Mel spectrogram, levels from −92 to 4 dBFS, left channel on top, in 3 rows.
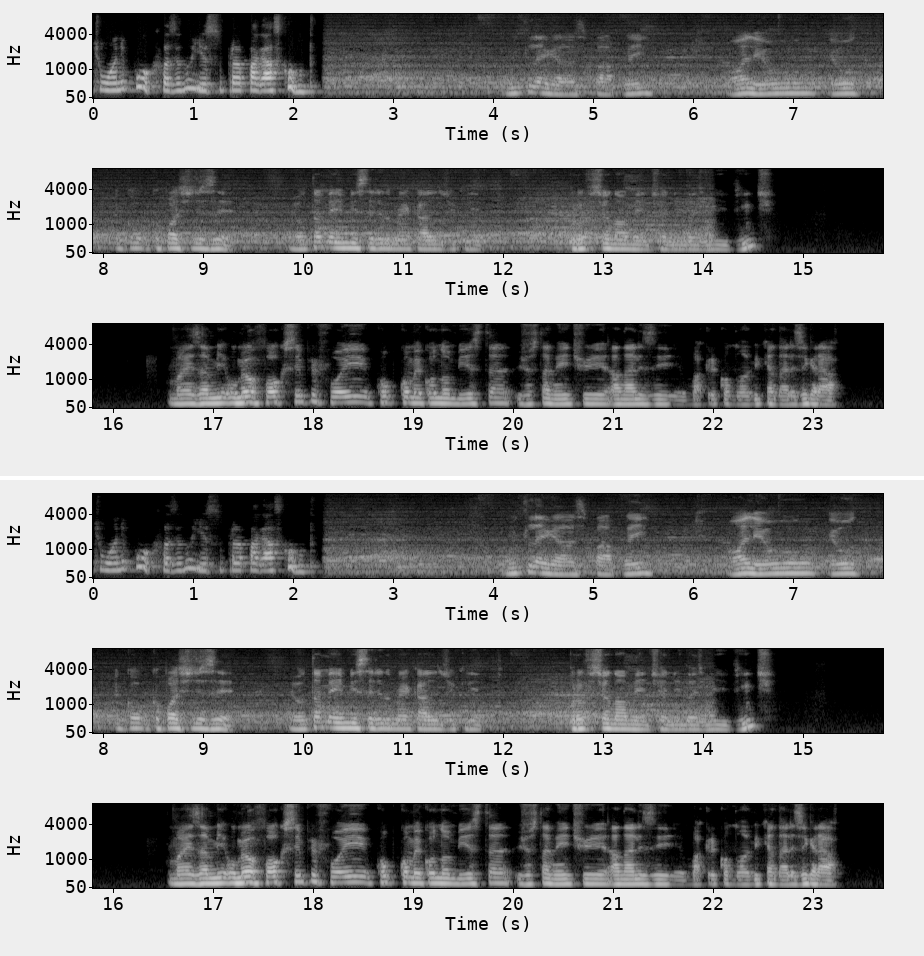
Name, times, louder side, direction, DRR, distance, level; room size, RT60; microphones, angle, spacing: voice 1, 0.0-2.2, left 6 dB, 90° left, 0.4 m, -28 dB
sound 1, 2.3-14.1, left 1 dB, 20° left, 0.7 m, -38 dB
voice 2, 4.1-5.6 6.3-7.7 8.1-9.3 9.9-11.8 12.7-14.7 16.6-23.2, right 2 dB, 20° right, 0.3 m, -29 dB
2.4 x 2.1 x 2.5 m
head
